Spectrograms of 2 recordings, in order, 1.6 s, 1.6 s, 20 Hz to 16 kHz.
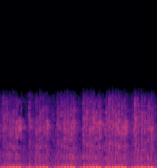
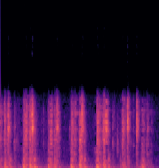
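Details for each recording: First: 1980 Ford F150 351M V8 on a cold day: deep steady idle with an even, slightly lumpy low beat, no knocks, misses or ticks; normal idle. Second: 1980 Ford F150 351M V8, factory two-barrel carb with choke disconnected, cold winter start: several slow cranking bursts, a pause, then it catches and settles into a rough uneven cold idle; fires right up, a little cold-hearted.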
